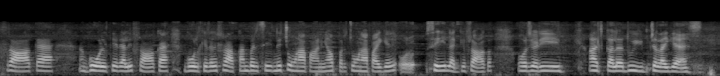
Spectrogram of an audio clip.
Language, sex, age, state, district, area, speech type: Dogri, female, 30-45, Jammu and Kashmir, Samba, urban, spontaneous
